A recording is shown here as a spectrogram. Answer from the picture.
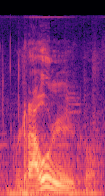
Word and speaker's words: Raúl: Raúl. Algunos dicen Rul.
